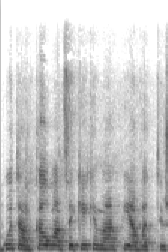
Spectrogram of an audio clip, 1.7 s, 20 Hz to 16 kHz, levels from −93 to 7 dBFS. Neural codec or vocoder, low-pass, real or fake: none; 14.4 kHz; real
